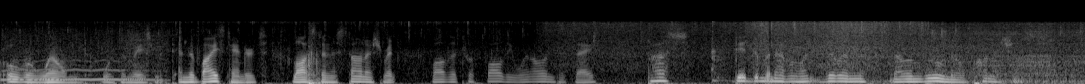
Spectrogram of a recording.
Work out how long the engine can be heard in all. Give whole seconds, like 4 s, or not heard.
4 s.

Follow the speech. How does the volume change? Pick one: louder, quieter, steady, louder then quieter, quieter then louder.
quieter then louder.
